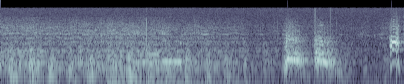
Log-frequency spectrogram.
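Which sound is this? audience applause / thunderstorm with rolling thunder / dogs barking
dogs barking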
